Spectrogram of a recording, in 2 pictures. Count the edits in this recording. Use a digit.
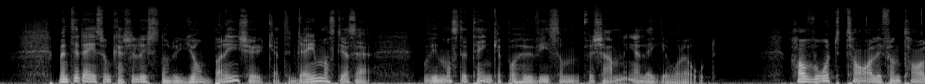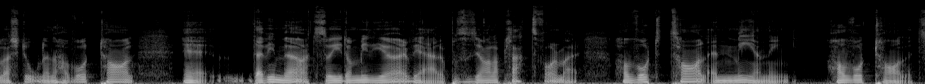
2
